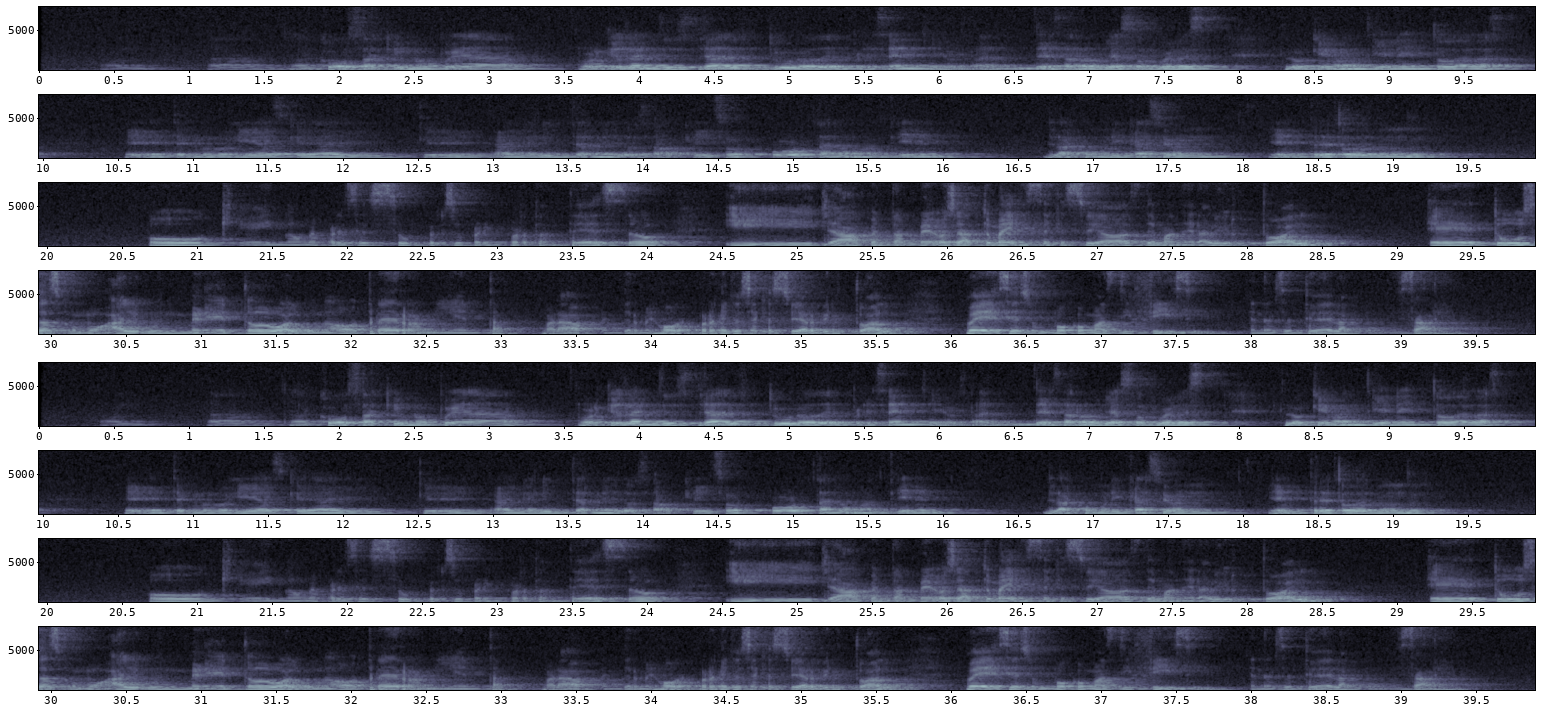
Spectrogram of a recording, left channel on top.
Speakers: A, on the right (about 25°); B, on the left (about 60°).
A: tan- tanta cosa que uno pueda, porque es la industria del futuro, del presente, o sea, el desarrollo de software es lo que mantiene todas las eh, tecnologías que hay, que hay en el Internet, o sea, que soportan o mantienen la comunicación entre todo el mundo.
B: Ok, no, me parece súper, súper importante eso. Y ya cuéntame, o sea, tú me dijiste que estudiabas de manera virtual. eh, ¿tú usas como algún método o alguna otra herramienta para aprender mejor? Porque yo sé que estudiar virtual, pues es un poco más difícil en el sentido del aprendizaje.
